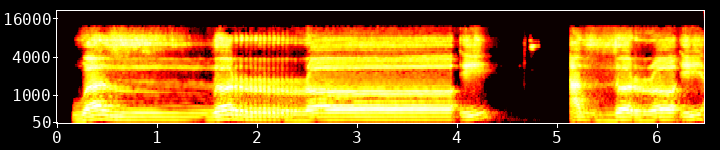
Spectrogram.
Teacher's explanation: yaitu do ditandai dnya ada tasdidnya donnya dibaca dobel ditekan dan ditahan biar tampak dobelnya · ro fathah alif mad thobi'i tetapi karena bertemu dengan huruf hamzah dalam satu kata maka menjadi mad wajib muttasil Dibaca panjang harus lima harakat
